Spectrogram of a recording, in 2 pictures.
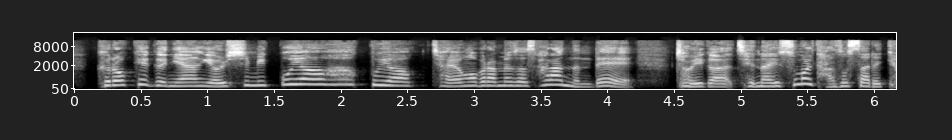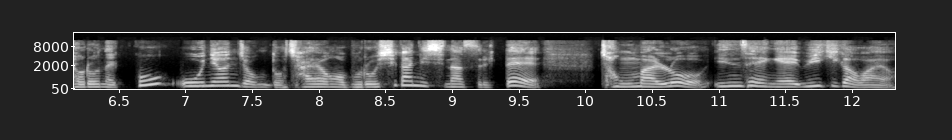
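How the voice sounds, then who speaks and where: A woman with a high pitch and very wide pitch swings speaks at a moderate pace, keeping her loudness very even. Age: 40s. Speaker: network marketing speaker. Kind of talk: motivational testimony talk.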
